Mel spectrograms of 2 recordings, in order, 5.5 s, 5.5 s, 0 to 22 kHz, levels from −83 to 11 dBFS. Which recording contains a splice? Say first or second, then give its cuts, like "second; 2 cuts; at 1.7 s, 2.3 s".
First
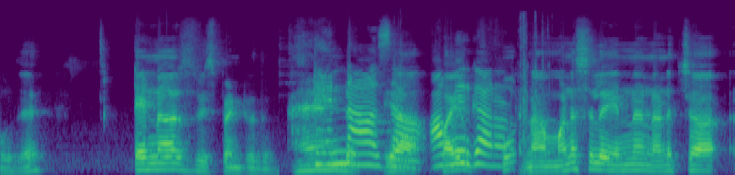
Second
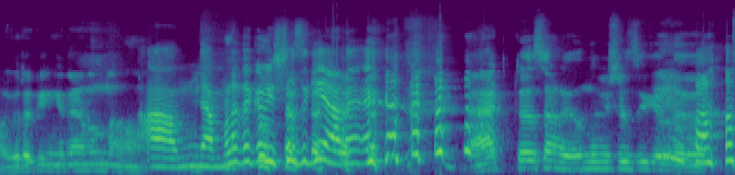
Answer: first; 2 cuts; at 2.0 s, 3.8 s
